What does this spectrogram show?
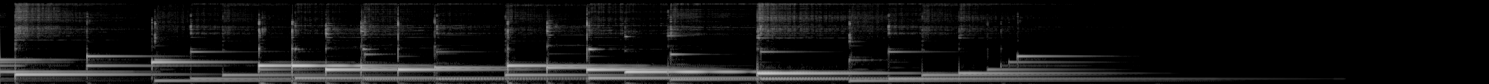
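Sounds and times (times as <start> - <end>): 
Irish lullaby on kalimba: 0.0 - 11.6.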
